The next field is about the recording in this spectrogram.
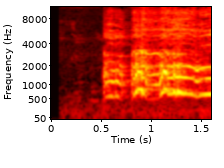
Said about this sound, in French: Les coqs chantent et les jours paraissent, tous et debout dans les villages. Le coq chante.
